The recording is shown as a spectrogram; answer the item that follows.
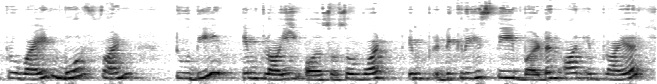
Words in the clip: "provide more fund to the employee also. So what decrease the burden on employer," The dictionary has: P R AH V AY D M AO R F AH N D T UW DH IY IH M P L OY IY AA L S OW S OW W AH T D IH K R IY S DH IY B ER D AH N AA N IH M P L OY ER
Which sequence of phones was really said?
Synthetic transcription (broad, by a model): P R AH V AY D M AO R F AH N D T UW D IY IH M P L OY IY AA L S OW S OW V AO T D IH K R IY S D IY B ER D AH N AA N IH M P L OY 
